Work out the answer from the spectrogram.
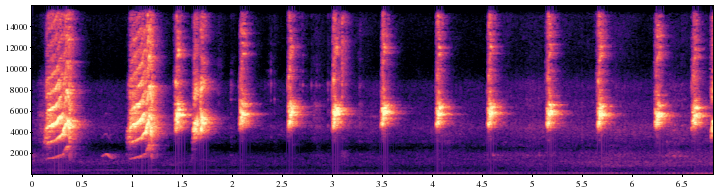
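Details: A caged sembur-type long-tailed shrike from Indonesia keeps singing despite the heat; two rich chattered bursts open, then a single sharp high note repeats roughly every half second, with a low hum in the background.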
